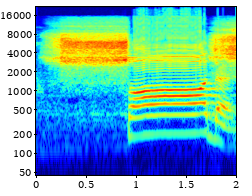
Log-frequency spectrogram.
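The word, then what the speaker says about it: ص: Scene সদ, সদ এই হরফটি ঠোঁটগুলো গোল করে এরপর উচ্চারণ করতে হয়, ঠিক এরকম।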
